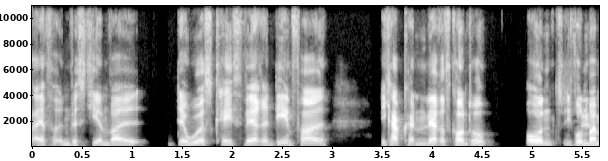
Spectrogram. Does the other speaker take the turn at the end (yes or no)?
no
